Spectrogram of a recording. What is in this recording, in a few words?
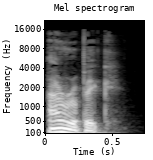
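"arabic", British English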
